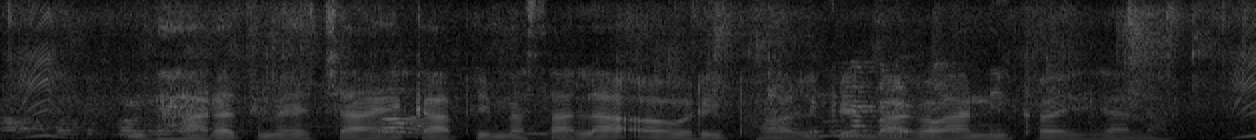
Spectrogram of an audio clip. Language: Bhojpuri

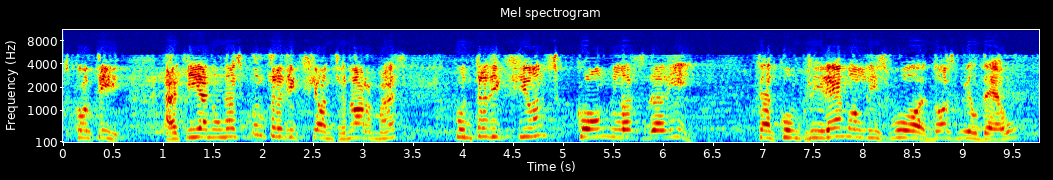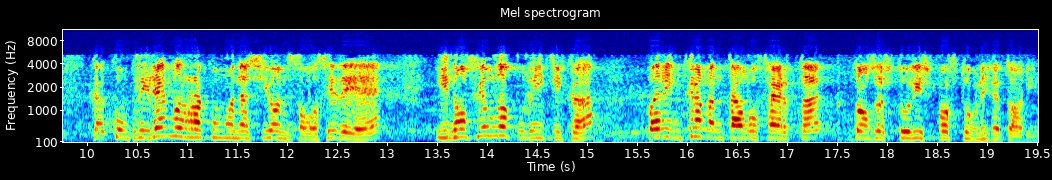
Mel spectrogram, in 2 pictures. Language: Catalan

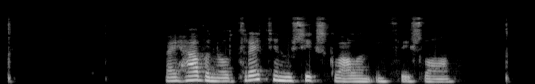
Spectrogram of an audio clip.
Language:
Western Frisian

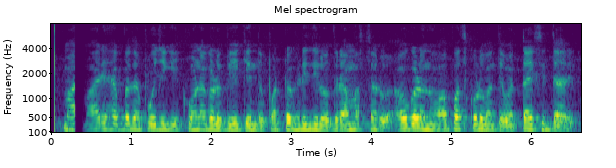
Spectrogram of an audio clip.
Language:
Kannada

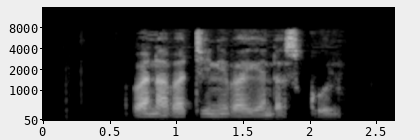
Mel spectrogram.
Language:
Taita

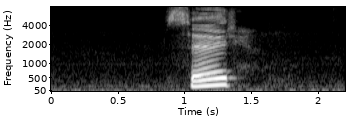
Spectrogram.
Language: Norwegian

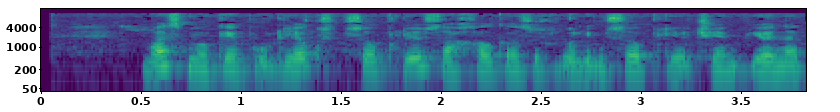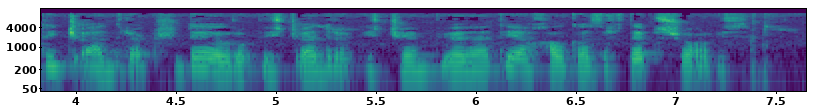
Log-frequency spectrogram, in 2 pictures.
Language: Georgian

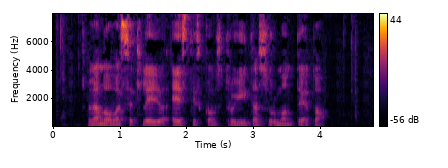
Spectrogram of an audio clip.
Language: Esperanto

